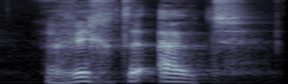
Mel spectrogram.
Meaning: inflection of uitrichten: 1. singular past indicative 2. singular past subjunctive
- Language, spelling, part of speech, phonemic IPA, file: Dutch, richtte uit, verb, /ˈrɪxtə ˈœyt/, Nl-richtte uit.ogg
